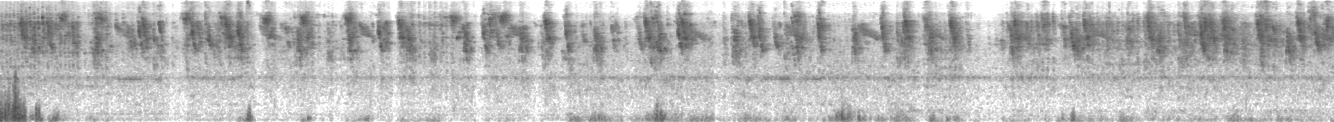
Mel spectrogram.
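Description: Many small birds chirping and twittering together in a dense, continuous chorus of short high calls. A faint steady tone runs underneath, and a few low muffled bumps break in, the loudest right at the start.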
